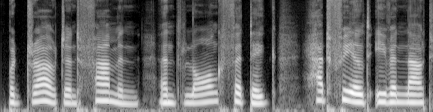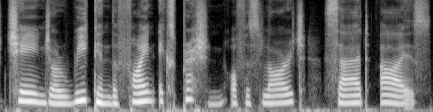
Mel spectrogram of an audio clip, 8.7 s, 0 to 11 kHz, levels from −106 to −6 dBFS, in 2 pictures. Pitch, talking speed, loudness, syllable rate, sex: 195 Hz, 160 wpm, -18 LUFS, 4.5 syllables/s, female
